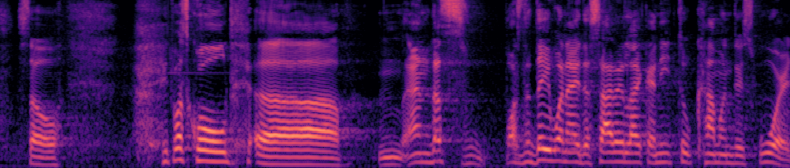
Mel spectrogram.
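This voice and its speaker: Fairly slow speech from a man, with normal pitch movement. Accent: Russian. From Moldova. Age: 30s. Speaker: podcast host. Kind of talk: personal life story monologue. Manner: hesitant, many filler uhs.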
